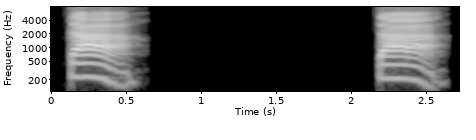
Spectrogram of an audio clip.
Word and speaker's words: 따: 발음은 다와 비슷한데 목에 힘을 주고 조금 더 세게 발음합니다. 공기가 입 밖으로 나오지 않도록 발음합니다. 따라해 보세요. 따, 따.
